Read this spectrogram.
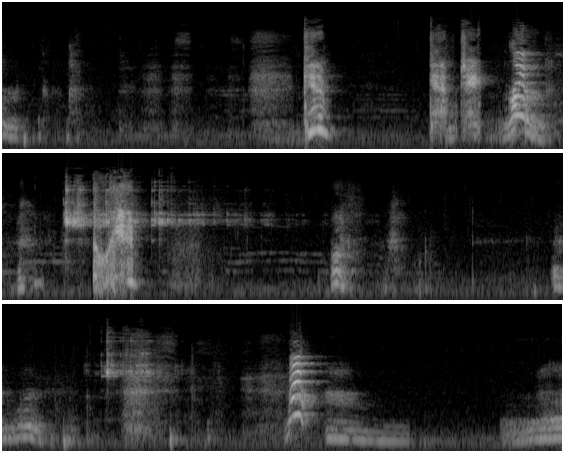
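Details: Eight-week-old miniature schnauzer puppy playing with pink cat toys, giving several sharp high yapping barks with a few throaty bursts, mixed with a person's excited voice urging it on.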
